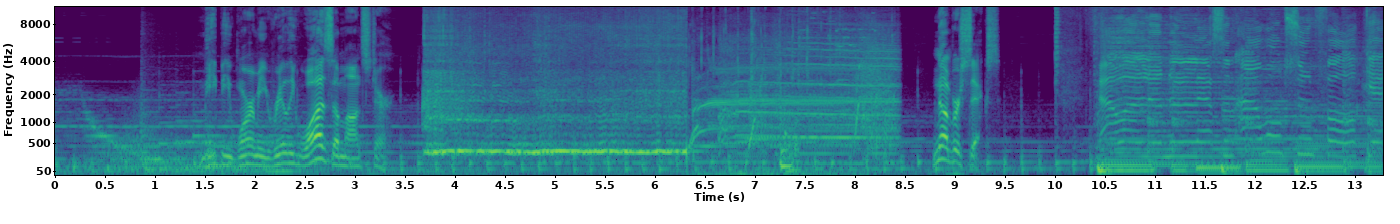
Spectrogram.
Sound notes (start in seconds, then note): 3.7 buzzing; 6.2 screaming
